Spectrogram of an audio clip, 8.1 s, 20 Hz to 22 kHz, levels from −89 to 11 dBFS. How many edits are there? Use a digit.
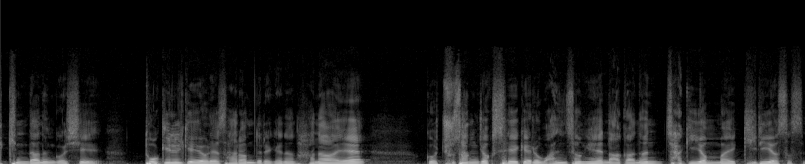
0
